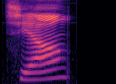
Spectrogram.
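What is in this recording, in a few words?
"qiang2", Mandarin Chinese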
